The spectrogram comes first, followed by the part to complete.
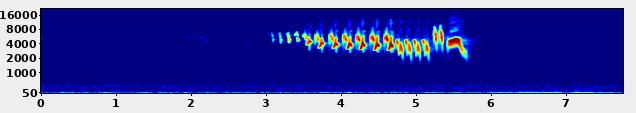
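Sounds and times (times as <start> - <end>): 
quiet low background noise: 0.0 - 7.7
common chaffinch Fringilla coelebs song: 1.6 - 5.9.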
